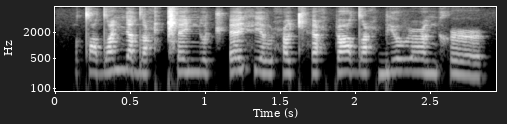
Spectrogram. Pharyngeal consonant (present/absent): present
